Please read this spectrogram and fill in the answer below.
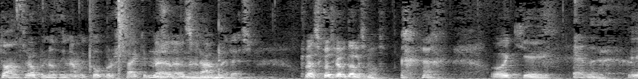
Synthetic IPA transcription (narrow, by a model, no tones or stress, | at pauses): t̪oɐnθɾo̞pino̞ðinɐmiko̞bɾo̞st̪ɐcepɾosiskɐme̞ɾe̞s | lɐsi̥koskɐpeid̪ɐlizmo̰s | ocʰe̞i | ne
